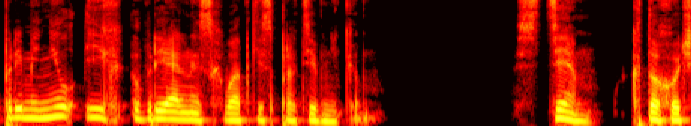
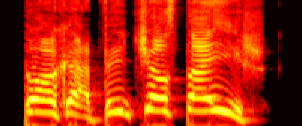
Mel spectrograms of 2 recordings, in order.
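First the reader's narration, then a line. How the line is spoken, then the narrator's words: Shout. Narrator (Russian): кричал Саня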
